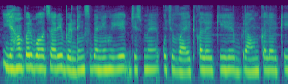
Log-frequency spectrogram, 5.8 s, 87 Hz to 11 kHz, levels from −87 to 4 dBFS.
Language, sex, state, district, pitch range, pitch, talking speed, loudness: Hindi, female, Chhattisgarh, Raipur, 200-215 Hz, 210 Hz, 175 wpm, -15 LUFS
